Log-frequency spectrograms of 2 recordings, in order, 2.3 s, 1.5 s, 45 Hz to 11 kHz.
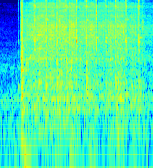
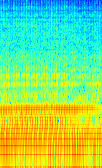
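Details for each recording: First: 2004 Chevy Malibu Classic petrol engine, sludged, after ATF flush, new timing chain tensioner and re-timing: compression test cranking light, fast, even, about six to seven beats a second, no compression; low oil pressure lets tensioner slack and chain skip teeth. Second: 2004 Chevy Malibu Classic, warm, after replacing a broken oil-pressure chain tensioner: a smooth, even idle with a steady pitch and a little metallic noise; it no longer stumbles or catches on rev-down; normal idle.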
